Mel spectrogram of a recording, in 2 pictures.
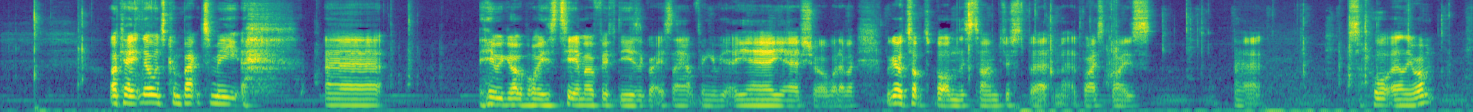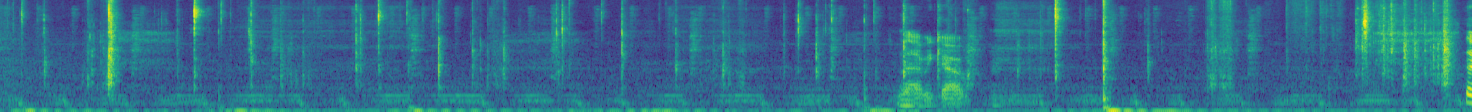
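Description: Fingers type on a mechanical keyboard with soft clacking keys.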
